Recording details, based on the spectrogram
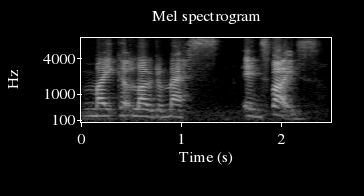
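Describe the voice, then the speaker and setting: A woman's voice: medium pitch, flat delivery, slow pace, fairly bright tone. A woman in her fifties co-hosting a casual livestream chat, blunt, with hesitant starts and mild swearing. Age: 50s. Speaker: livestream co-host. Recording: dull lo-fi audio with faint noise.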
